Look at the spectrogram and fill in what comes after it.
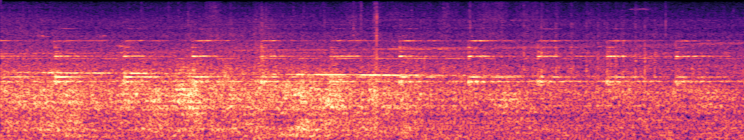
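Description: Amtrak passenger train rolling slowly past, a steady rumble of wheels on the rails. Over it, a high ringing tone repeats about one and a half times a second.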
